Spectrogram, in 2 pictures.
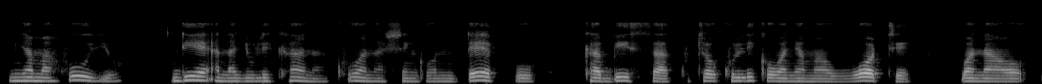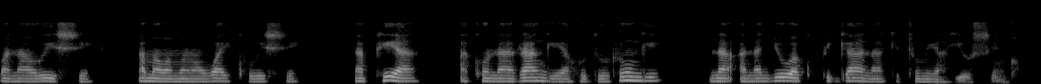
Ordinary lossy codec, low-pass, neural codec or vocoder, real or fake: Opus, 32 kbps; 7.2 kHz; codec, 16 kHz in and 24 kHz out, 1 kbps, XY-Tokenizer; fake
